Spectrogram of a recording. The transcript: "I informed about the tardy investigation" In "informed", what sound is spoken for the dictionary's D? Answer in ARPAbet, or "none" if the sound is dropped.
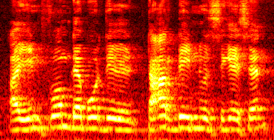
D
